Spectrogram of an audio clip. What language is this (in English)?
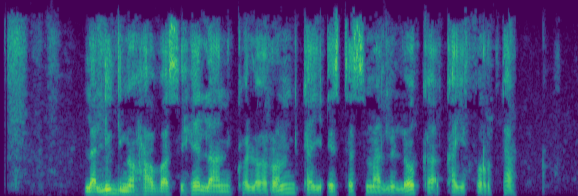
Esperanto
